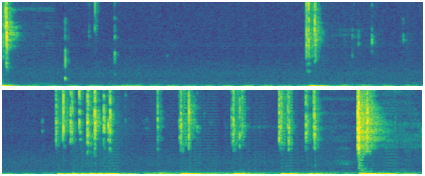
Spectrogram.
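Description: Computer mouse clicking: one click about three seconds in, then a run of clicks in the second half, the loudest near the end, each with a dull low knock.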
